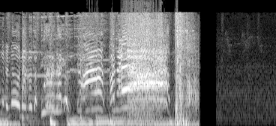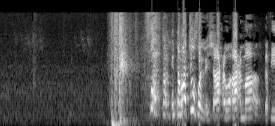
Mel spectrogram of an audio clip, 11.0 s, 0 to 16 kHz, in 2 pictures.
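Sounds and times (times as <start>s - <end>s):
hip-hop music with heavy bass: 0.0s - 2.5s
man screaming: 0.8s - 3.4s.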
